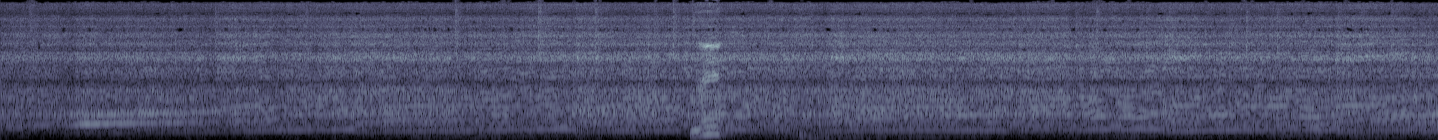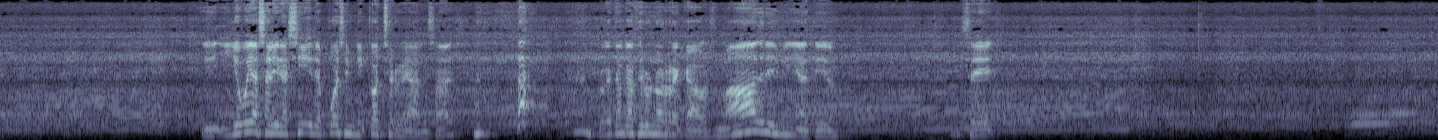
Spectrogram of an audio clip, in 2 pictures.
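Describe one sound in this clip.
A racing car engine whines steadily, rising in pitch as it shifts up through gears.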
